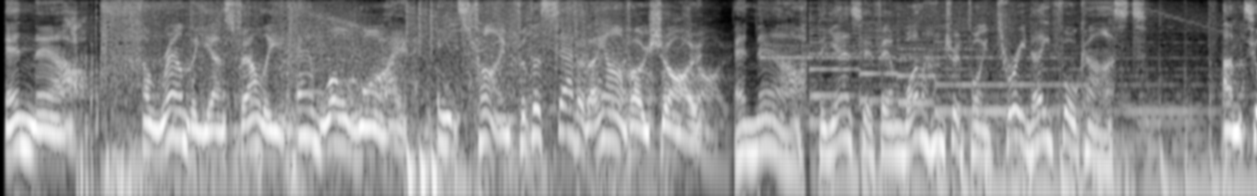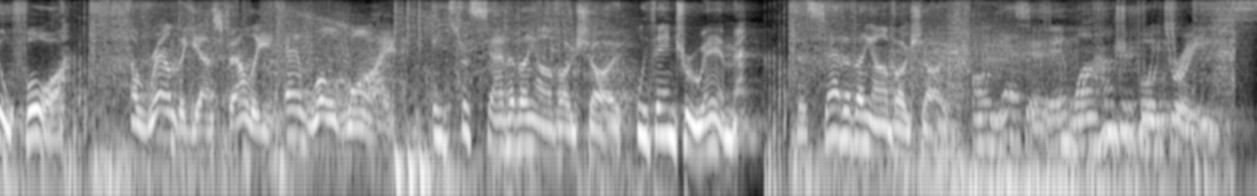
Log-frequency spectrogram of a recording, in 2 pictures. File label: imaging; saturday arvo show; freshen up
